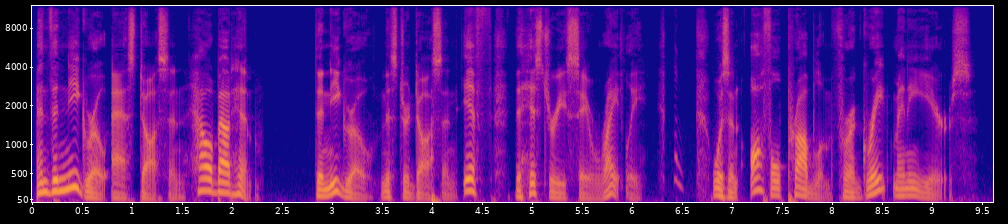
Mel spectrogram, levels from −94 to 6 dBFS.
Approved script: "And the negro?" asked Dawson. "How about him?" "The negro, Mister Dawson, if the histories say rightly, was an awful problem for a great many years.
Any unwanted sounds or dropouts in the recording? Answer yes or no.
yes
